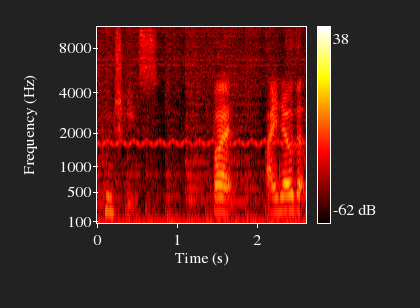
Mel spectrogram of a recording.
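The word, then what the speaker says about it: pączki: It's pronounced something like Paczkis. Kind of.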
